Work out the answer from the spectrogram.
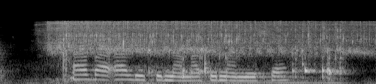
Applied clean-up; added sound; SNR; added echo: none; Sink (filling or washing) / Water tap, faucet / Liquid; -2 dB; none.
